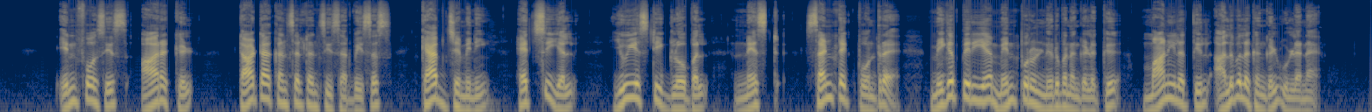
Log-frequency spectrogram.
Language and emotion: Tamil, neutral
